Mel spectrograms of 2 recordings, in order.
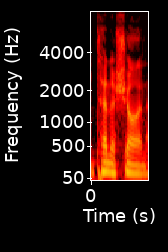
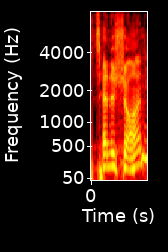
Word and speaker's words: Tennessean: last name sorry Alex well it's actually pronounced the tenan uh the tennan yeah is that what it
